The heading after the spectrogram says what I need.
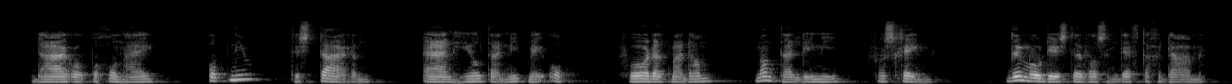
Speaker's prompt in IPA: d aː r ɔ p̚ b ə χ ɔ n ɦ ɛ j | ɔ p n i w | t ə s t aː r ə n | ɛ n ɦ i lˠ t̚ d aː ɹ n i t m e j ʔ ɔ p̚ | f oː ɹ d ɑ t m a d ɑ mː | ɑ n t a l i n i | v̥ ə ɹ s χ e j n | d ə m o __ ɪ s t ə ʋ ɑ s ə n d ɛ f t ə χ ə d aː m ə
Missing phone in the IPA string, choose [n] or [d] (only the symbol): d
